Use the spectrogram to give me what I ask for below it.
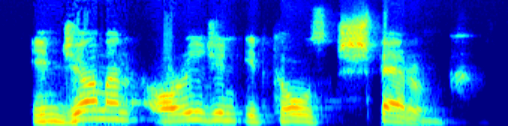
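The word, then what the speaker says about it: Sperrung: German origin it calls sharun this word should be should be pronounced like sparing sudden arrest of the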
